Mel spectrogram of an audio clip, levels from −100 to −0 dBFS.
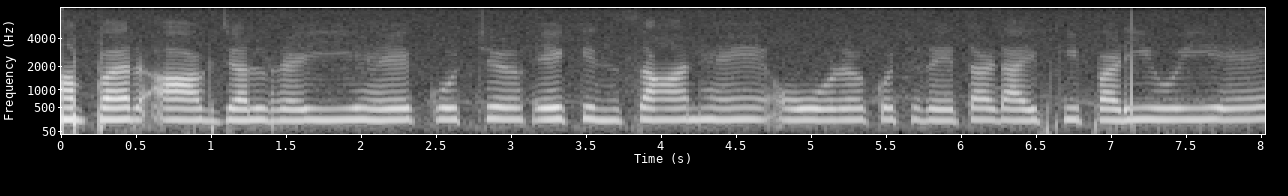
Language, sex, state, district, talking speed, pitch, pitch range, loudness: Hindi, female, Bihar, Begusarai, 135 wpm, 240 Hz, 235-245 Hz, -19 LUFS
